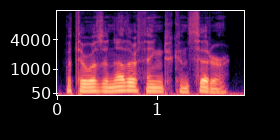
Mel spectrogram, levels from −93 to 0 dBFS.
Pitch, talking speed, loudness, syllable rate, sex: 105 Hz, 225 wpm, -15 LUFS, 7.4 syllables/s, male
